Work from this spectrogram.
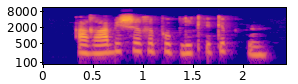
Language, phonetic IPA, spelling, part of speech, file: German, [aˈʁaːbɪʃə ʁepuˈbliːk ɛˈɡʏptn̩], Arabische Republik Ägypten, phrase, De-Arabische Republik Ägypten.ogg
- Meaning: Arab Republic of Egypt (official name of Egypt: a country in North Africa and West Asia)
